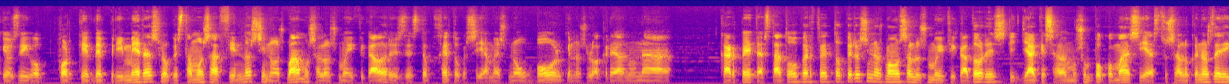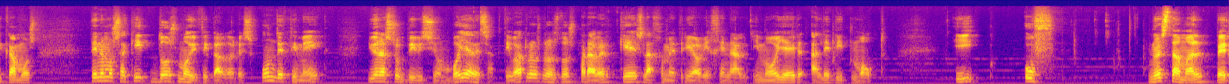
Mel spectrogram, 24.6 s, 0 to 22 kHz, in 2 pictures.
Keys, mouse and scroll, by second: 9.8 click, 17.0 click, 18.4 click, 19.3 middle click, 20.6 Tab, 21.1-21.7 scroll down 2, 21.7-22.8 middle drag, 23.2 alt+middle click, 23.7 scroll up 2, 24.2 middle click.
